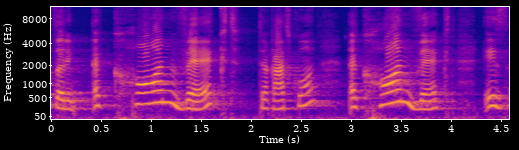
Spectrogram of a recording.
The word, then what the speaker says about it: convict: convict تلفظ سی محکم تره و حالا خودش زیر او هم دایره که در واقع خط کشیده که بگه او رو باید با اصرار بیشتری ادا کنی.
